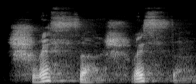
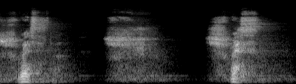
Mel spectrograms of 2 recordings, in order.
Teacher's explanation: Da gibt es Sprecher, die also keinen labiodentalen zweiten Laut bilden, die sagen also nicht Schwester, sondern die sagen Schwester. Also da strömt die Luft zwischen den Lippen durch und der Laut ist dann stimmlos. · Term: stimmlosen Frikativ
